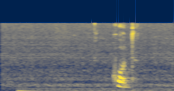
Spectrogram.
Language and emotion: Russian, neutral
